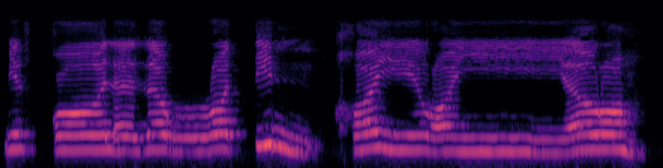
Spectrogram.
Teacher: dengungnya dekat khairan sahaja. Ratin tu tak dengung sebab dia jadi hukum izhar.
